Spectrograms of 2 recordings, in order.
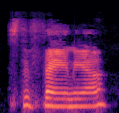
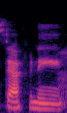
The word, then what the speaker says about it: Stefania: Stefania. Stefania. I could see people saying Stephanie because they Yeah. just are stupid and say it. But what? They don't know how to, like, it's Stefania.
